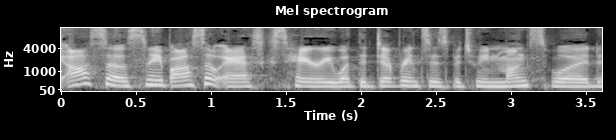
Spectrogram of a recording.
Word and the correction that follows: monkshood: is that how you pronounce it? – Monkshood and Wolfsbane.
